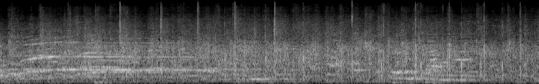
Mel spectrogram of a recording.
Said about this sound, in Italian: Eccola qua una, fate un applauso.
